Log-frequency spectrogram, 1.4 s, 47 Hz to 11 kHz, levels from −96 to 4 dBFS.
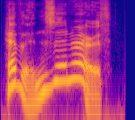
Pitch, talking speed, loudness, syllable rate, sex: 195 Hz, 135 wpm, -17 LUFS, 3.9 syllables/s, male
